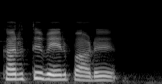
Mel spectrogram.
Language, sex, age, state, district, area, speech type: Tamil, female, 30-45, Tamil Nadu, Chennai, urban, read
